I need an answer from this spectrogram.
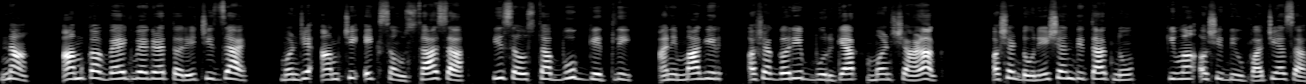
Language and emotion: Goan Konkani, neutral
